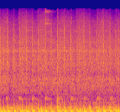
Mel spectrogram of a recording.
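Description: Drum kit played fast: rapid bass-drum strokes under a steady wash of cymbals. The pattern is three-sixteenth-note groupings played in the value of triplets, a metric modulation example.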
